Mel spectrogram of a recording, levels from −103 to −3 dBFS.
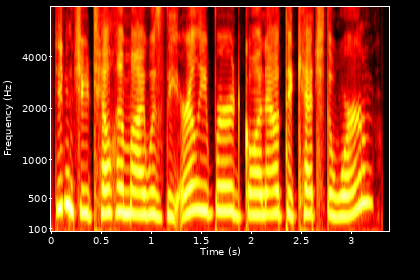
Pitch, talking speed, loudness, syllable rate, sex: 305 Hz, 265 wpm, -17 LUFS, 5.2 syllables/s, female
